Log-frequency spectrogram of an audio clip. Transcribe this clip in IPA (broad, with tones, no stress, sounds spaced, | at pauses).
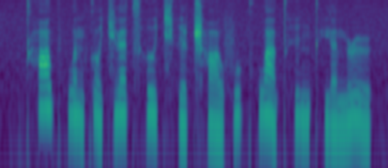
kʰ ɑ˦ ʊ̯ pʰ w ə˨˦ n k ɤ˨˩ t͡ɕ ɥ ɛ˦ t͡sʰ ɹ̩˦ t͡ɕʰ i˨˦ ʈ͡ʂʰ ɑ˨˩ ʊ̯ f u˥˨ kʰ w ä˥˨ t̪ʰ i˦ ŋ t̪ʰ j ɛ˨˦ n ɻ ɻ̩˥˨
